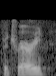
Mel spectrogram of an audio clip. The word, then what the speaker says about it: Petreri: Our last name is pronounced Petreri. It's Italian. I don't look it, but it is.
